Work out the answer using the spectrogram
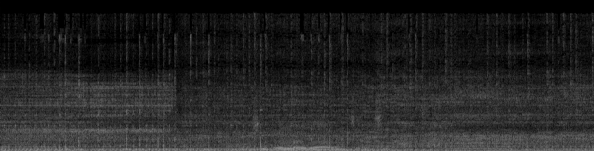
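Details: Two-stroke brush cutter after clutch plate change and service for starting problem: steady rasping drone holding speed without stumbling, running cleanly.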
